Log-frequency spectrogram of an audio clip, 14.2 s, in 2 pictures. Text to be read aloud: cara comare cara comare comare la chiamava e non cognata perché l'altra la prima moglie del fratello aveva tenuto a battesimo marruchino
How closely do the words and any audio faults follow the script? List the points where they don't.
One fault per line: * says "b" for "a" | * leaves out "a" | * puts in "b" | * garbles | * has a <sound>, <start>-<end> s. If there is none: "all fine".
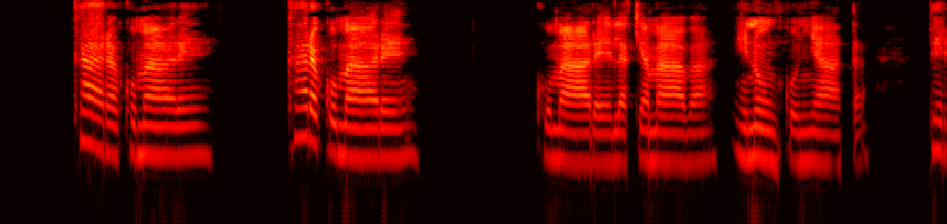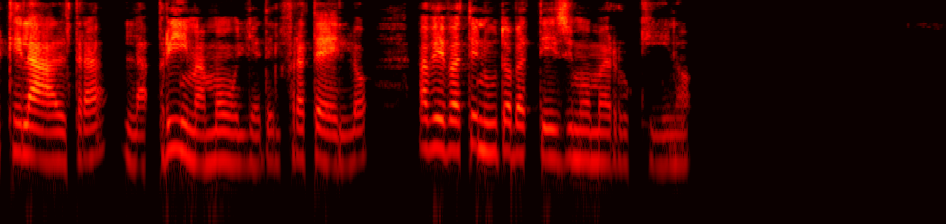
all fine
